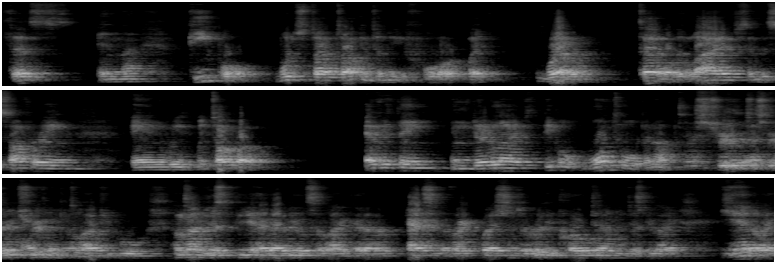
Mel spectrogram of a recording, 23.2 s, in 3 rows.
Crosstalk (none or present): present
